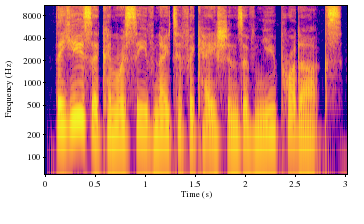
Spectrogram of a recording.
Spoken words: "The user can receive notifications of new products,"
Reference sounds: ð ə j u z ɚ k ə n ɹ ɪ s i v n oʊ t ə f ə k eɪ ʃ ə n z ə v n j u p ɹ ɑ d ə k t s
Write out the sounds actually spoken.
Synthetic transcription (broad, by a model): ð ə j u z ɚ k ə n ɹ ɪ s i v n oʊ t ə f ə k eɪ ʃ ə n z ə v n j u p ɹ ɑ d ə k t s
